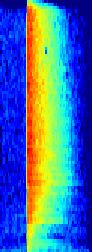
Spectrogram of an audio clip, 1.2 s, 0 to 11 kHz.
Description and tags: Knife Hit Pan Filled With Water 5
clang, metal, hit, impact, strike, metallic, knife, pan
